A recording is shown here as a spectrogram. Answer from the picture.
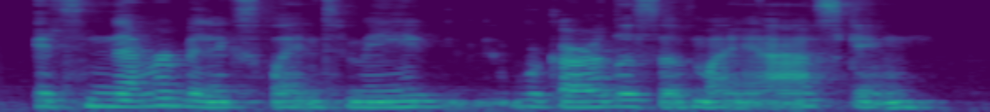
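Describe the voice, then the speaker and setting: With noticeable background noise behind her, a woman speaks at a moderate pace in a very deep, low pitch, her intonation flat and monotone. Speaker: video blogger. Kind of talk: personal vlog monologue. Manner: halting, many fillers.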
